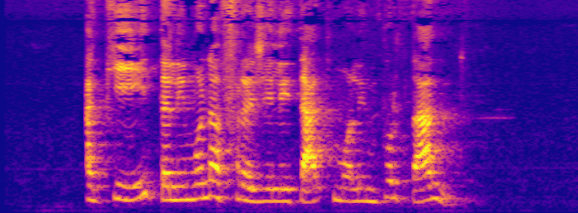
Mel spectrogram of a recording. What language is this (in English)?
Catalan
